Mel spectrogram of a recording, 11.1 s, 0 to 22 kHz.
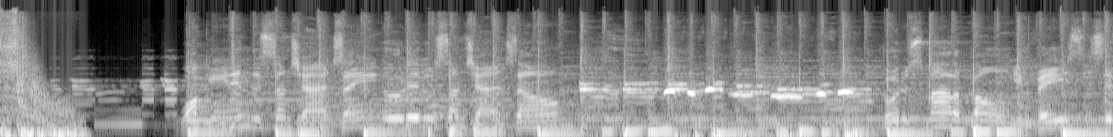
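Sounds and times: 
speech: 1.8 - 6.3, 9.1 - 11.1
bouncy backing track with a thumping bass beat: 5.4 - 10.2
person whistling a bright wavering melody: 6.1 - 8.8.

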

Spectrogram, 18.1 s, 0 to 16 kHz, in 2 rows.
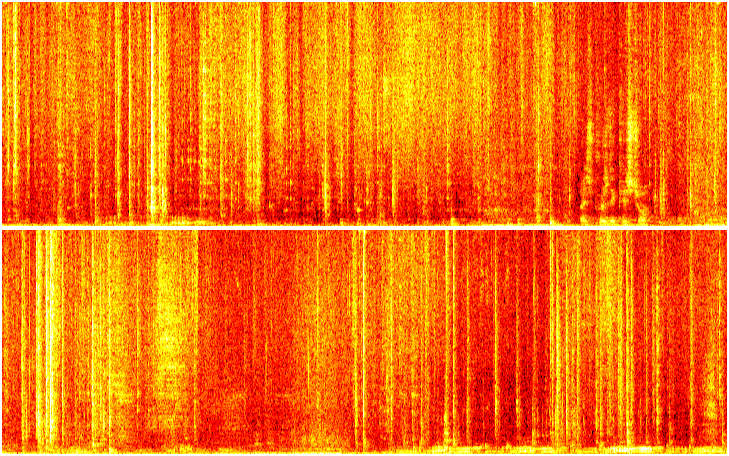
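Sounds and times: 
faint pigeon wing flutters and rustles: 0.0 - 18.1
group of pigeons cooing in a loft: 0.0 - 18.1
speech: 7.4 - 8.3.

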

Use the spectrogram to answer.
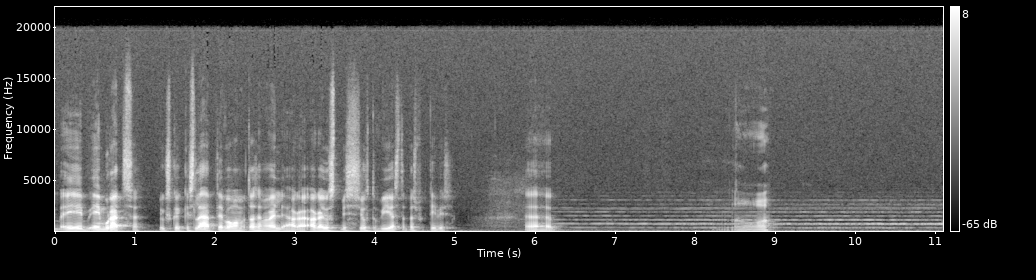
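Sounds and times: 
speech: 0.0 - 5.1, 5.9 - 6.4, 8.5 - 9.1
passing train horn: 5.5 - 11.0.

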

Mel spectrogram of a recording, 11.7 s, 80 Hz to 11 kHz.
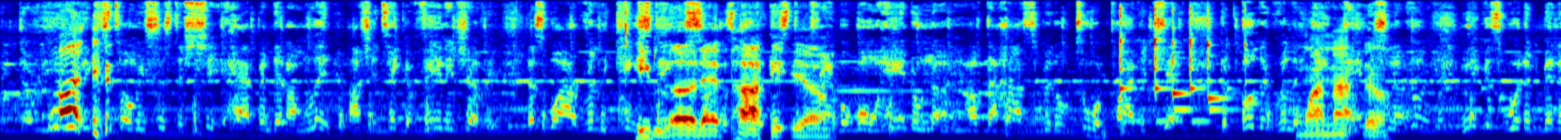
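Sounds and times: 
speech: 0.4 - 11.7
phone ringtone for an incoming VoIP call: 8.4 - 10.5.

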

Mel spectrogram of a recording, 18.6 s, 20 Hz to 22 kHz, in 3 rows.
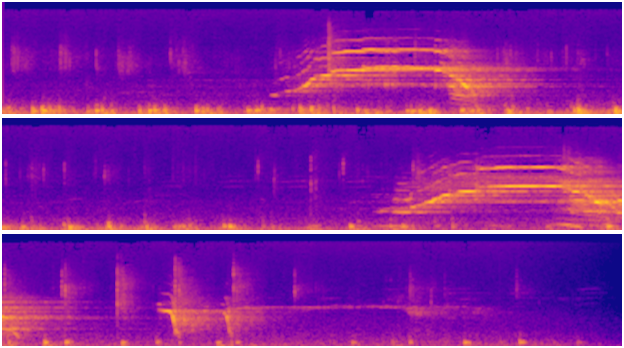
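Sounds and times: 
elk herd hooves running on packed earth in Washington: 0.0 - 18.3
wild elk bugling in Washington: 2.7 - 5.4, 9.8 - 13.2, 13.9 - 17.2.

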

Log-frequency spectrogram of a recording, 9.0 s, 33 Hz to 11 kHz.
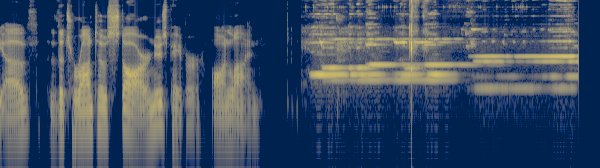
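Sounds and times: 
speech: 0.0 - 4.0
glass clink: 4.6 - 8.7
glass harmonica playing sustained ringing tones: 4.6 - 8.7.

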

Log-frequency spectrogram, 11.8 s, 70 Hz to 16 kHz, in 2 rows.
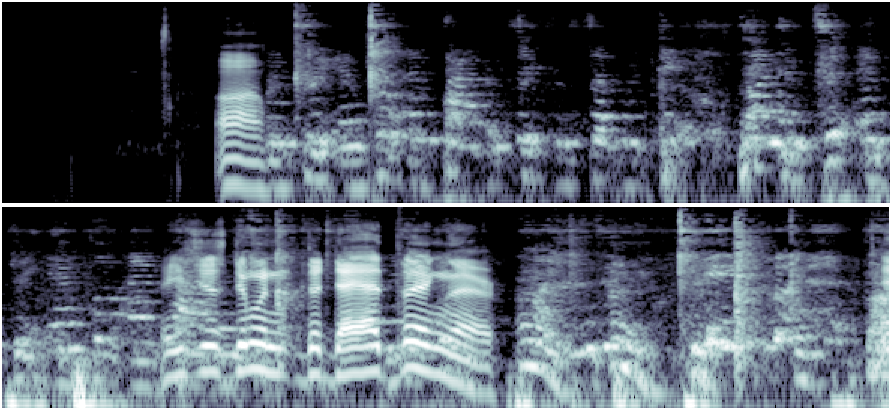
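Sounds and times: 
speech: 1.4 - 11.8
rhythmic hand claps during cheer practice at home: 1.8 - 2.9, 5.4 - 11.8.

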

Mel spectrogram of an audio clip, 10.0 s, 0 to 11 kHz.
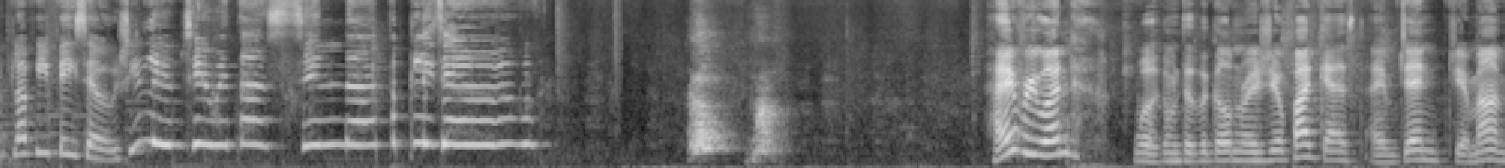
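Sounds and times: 
speech: 0.0 - 3.8, 6.6 - 10.0
dog barking in the kitchen: 4.6 - 5.4.

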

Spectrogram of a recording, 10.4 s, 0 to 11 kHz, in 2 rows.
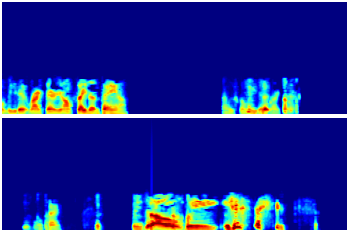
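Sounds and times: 
speech: 0.0 - 2.0, 3.3 - 4.5, 5.5 - 9.5
woman coughing: 3.7 - 4.5, 7.4 - 8.1.

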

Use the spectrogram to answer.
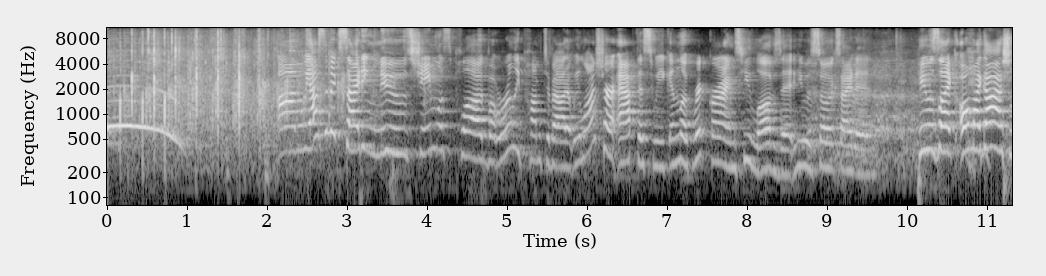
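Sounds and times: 
voices cheering: 0.0 - 1.2
audience applause: 0.0 - 3.0
speech: 3.1 - 11.3
laughter: 8.8 - 10.9.

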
